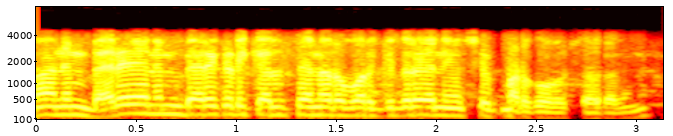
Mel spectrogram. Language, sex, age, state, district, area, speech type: Kannada, male, 30-45, Karnataka, Belgaum, rural, conversation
